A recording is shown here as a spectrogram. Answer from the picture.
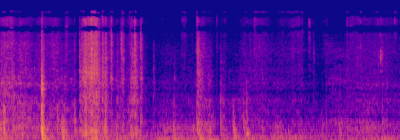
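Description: Handling noises inside a car: rustling and a few light knocks and clicks as someone shifts about and picks up a seat accessory. There is a short burst of rustling about a second in, then the sounds grow fainter.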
